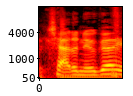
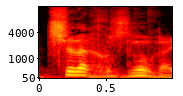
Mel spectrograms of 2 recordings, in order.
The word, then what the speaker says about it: Chattanooga: This is how it's pronounced? – Chattanooga, yeah. – This is amazing. It looks like it should be like 11 syllables word, but yeah, Chattanooga, yeah.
